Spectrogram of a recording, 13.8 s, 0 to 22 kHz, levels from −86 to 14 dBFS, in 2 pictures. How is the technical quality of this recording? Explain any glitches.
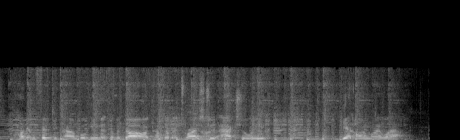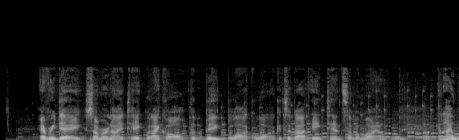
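Nothing's wrong here: there are no glitches, dropouts or other technical hiccups to point to anywhere in the recording.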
